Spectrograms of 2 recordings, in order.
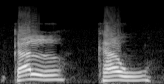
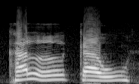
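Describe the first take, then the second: The two takes are said the same way.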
